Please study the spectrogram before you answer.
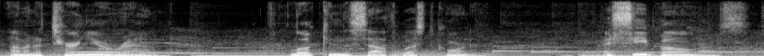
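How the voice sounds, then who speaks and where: An actor playing a cool, cocky, laconic hustler in a hardboiled period radio drama. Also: male voice, on the low side, normal speed, over music, close to an everyday voice. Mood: low-key, guarded. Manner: laconic, wisecracking. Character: wry, cool-headed Prohibition-era male hustler, cornered but cocky.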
